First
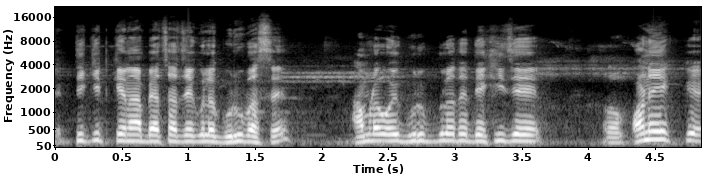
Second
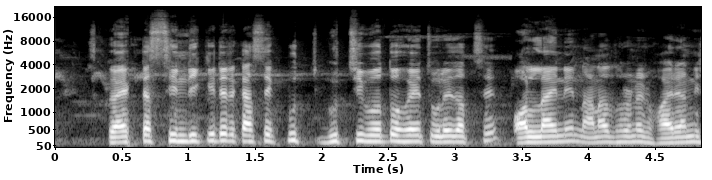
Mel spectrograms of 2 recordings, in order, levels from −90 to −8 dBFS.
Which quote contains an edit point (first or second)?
second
